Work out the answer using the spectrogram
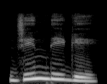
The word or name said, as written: ಜಿಂದಿಗೆ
